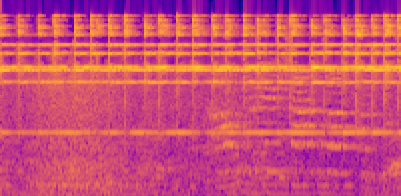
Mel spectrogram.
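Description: Small ritual hand bell rung rapidly and without pause: a steady high ringing made of fast, even clapper strikes.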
